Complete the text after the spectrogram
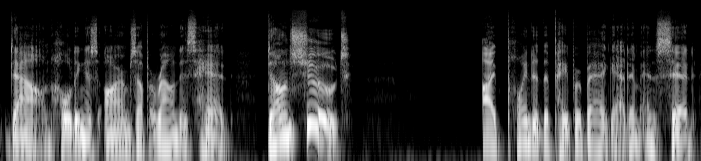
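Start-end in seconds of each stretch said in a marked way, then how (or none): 2.7-3.5 terrified plea. A narrator's reading. Cashier flinching, terrified.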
